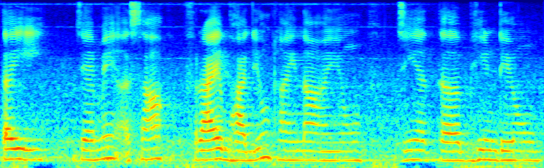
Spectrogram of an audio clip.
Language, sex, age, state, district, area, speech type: Sindhi, female, 45-60, Maharashtra, Mumbai Suburban, urban, spontaneous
